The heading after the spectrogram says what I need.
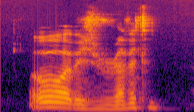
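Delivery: sarcastic delivery. Answering what they thought of the Grand Prix: sarcastic tone. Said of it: "Is that sarcasm I can hear?".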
